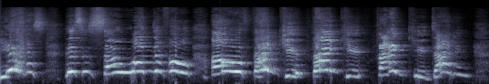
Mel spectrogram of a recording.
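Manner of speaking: put-on delighted kid voice, very high and very loud. Telling a story about a child given horse manure: imitating an excited, jumping child. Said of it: "start jumping around and going".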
